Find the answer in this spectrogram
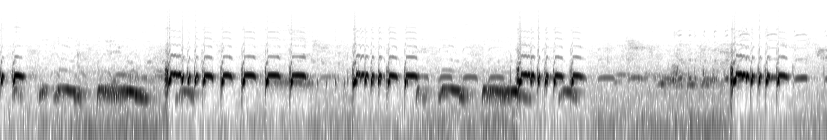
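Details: Zebra dove of a local strain giving clear, crystal song: low wavering coos lead into fast clusters of sharp staccato notes, repeated twice, ending in a brighter trill, with steady faint background hiss.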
